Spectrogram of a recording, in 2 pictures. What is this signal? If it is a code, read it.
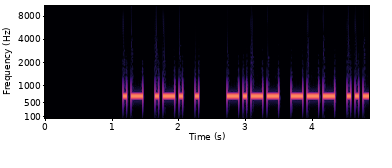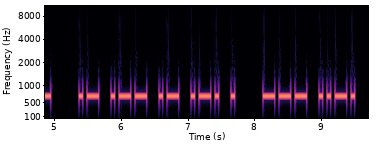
Morse code, heard as a keyed tone, about 20 wpm, 700 Hz. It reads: ARE YOU AWARE OF
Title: Sentences with 2-Word Phrases - 20wpm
